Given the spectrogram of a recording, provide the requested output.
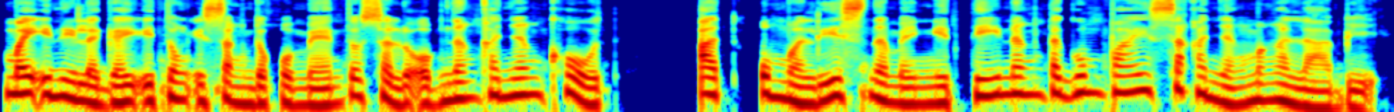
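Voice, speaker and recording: A woman's voice: fairly low pitch, expressive, brisk, dark tone, no echo, clean studio sound. A woman reading a scripted story as an audiobook narrator, in a dramatic storytelling style.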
